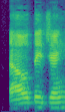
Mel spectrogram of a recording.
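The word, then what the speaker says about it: Tao Te Ching: उसका नाम है दाओ दे जंग, दाओ दे जंग इज a pronunciation of that book.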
